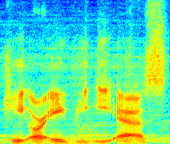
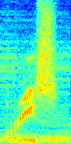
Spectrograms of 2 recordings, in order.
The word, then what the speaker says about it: Graves: Well, for starters, if you notice her opponent, and her name is Shanice Graves, pardon my French, Graves, not Grace.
